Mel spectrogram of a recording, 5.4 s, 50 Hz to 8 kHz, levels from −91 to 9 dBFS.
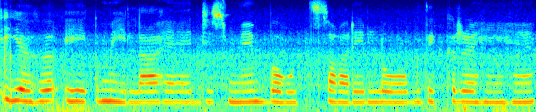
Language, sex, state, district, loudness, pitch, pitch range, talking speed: Hindi, female, Punjab, Pathankot, -18 LUFS, 245 Hz, 240-255 Hz, 125 wpm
